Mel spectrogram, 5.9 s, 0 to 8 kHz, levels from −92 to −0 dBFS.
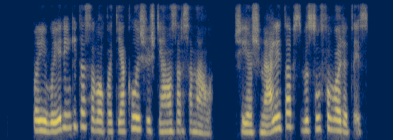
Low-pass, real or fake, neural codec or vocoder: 7.2 kHz; fake; codec, 16 kHz, 4 kbps, FreqCodec, smaller model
